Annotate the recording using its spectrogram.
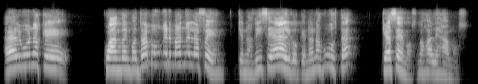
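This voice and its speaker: A man preaching a sermon as pastor, emphatic and conversational, swinging between loud and soft and asking the congregation questions. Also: very high voice, animated. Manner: conversational, fast at times.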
